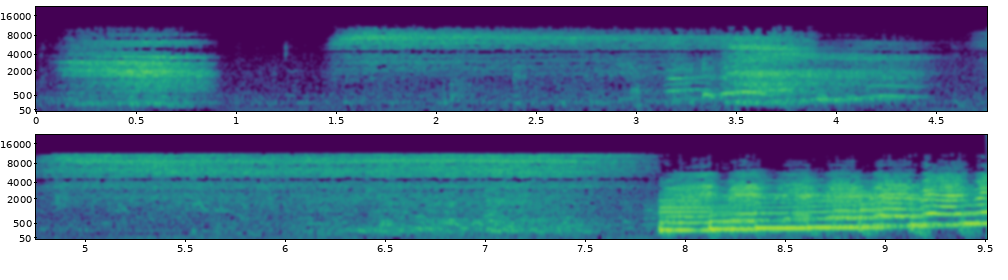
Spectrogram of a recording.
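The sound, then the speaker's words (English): Breath let out slowly through the teeth as a hissing vocal warm-up, like air leaking from a tire: a few long, steady hisses, then a voice breaks into loud singing. “First, got to take a big breath, and then you let it out slowly through your teeth, like air leaking from a tire.”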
